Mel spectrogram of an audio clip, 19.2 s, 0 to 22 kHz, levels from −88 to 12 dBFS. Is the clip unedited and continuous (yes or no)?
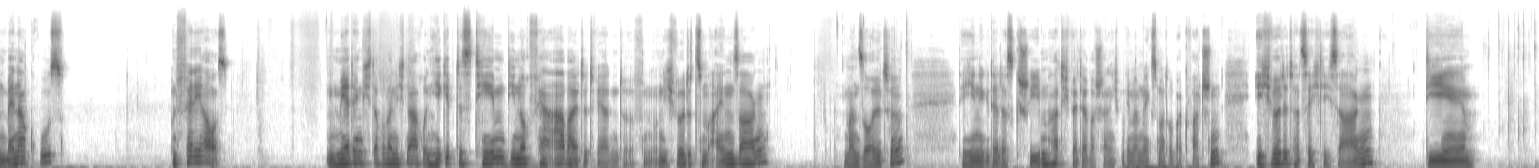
yes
